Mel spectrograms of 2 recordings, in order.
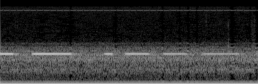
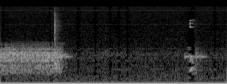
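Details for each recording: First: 1980s Kenwood TS-430S after Kenwood's relay-contact procedure, antenna reconnected, stepping the 1 MHz switch mid-afternoon: steady carrier tones over even hiss with a sliding tone and digital chatter, volume changes from antenna signal level; normal reception. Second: 1980s Kenwood TS-430S transceiver bought at a flea market, before relay repair, tuning up past 4 MHz through the bands: receiver hiss swells and fades, then cuts out with a click as the band relay switches, going quiet; dirty band relay contacts.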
